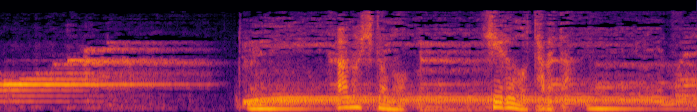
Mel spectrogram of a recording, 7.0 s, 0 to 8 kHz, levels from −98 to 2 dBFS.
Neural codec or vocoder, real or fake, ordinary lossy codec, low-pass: codec, 16 kHz, 8 kbps, FreqCodec, smaller model; fake; MP3, 24 kbps; 7.2 kHz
